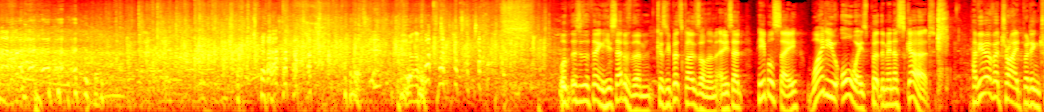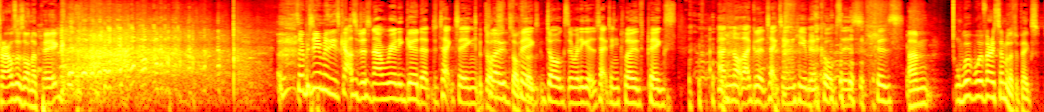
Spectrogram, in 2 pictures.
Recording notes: Live from the Salford Lowry theatre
